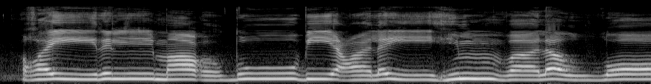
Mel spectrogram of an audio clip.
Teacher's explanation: பெரிய மத்து வந்திருக்கு, 7 அலிஃப்க்கு நீட்டி ஓதணும்.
